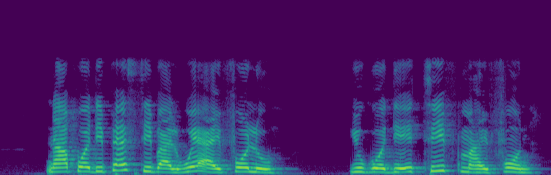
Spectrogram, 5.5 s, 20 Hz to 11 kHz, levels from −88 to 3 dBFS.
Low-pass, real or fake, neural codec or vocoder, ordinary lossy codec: 7.2 kHz; real; none; none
